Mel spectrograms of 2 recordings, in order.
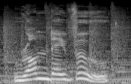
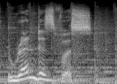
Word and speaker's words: rendezvous: Rendezvous is pronounced rendezvous, not rendezvous.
